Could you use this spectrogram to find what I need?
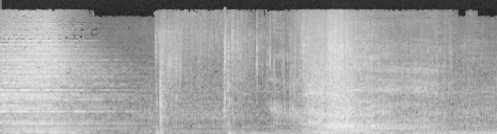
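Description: Lions roar in a lions' den: a low growl fades at the start, two sharp knocks sound, then a deep, loud roar swells and slowly dies away.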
